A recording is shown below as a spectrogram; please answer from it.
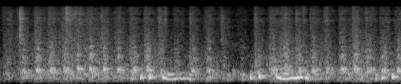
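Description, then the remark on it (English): A pigeon coos repeatedly in low, throaty rolling calls, fairly loud, with two more pronounced warbling coos standing out against a busy background of faint clatter. “Our pigeon friend had been watching and listening. He screeched back at them.”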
